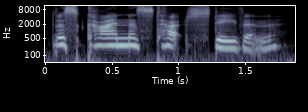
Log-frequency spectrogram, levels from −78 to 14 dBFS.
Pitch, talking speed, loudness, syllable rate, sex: 230 Hz, 130 wpm, -17 LUFS, 4.1 syllables/s, female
